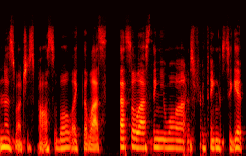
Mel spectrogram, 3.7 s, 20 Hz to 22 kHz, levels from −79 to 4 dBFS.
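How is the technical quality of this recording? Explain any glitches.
Repeated packet loss (robotic sound) degrades the speech from 1.67 to 3.34 s, just after "the last." Unlike a single dropout, the gaps keep recurring, each up to 60 ms. About a quarter is patched by extending the previous sound, giving a choppy, robotic texture with pieces missing.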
